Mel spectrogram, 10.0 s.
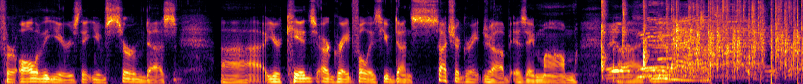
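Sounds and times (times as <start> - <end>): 
speech: 0.0 - 9.0
people clapping: 7.5 - 10.0.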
